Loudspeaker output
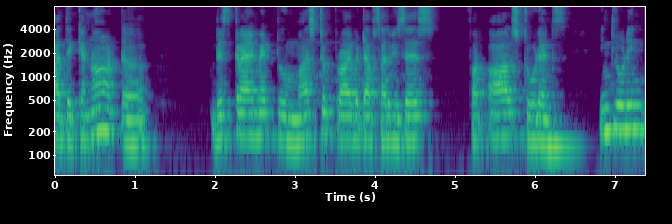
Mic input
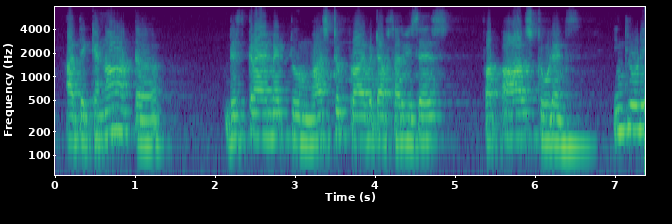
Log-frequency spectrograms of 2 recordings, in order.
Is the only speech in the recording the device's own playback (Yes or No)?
Yes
